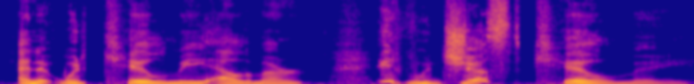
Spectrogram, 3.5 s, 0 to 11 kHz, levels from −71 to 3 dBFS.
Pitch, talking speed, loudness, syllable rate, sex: 220 Hz, 175 wpm, -18 LUFS, 4.1 syllables/s, female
